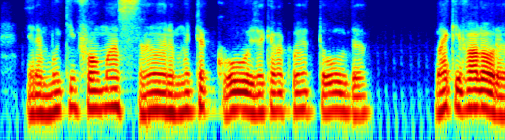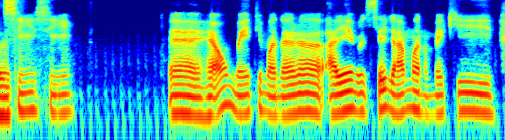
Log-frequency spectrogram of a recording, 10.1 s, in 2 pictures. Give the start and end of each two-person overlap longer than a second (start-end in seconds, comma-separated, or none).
none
